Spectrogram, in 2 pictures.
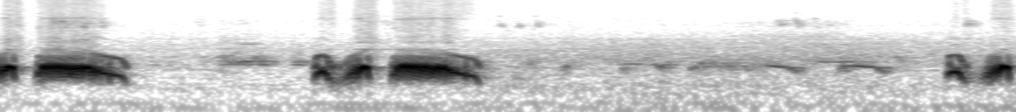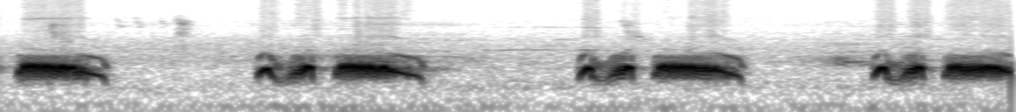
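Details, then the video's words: Female spotted dove decoy call played to make doves coo. A steady series of about seven three-part hollow coos comes every one to two seconds, with faint soft murmurs between phrases. "tiếng cu mồi thúc bổi"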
